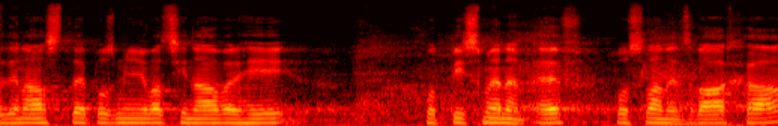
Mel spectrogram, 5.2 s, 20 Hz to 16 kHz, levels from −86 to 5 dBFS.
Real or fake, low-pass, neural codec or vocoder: fake; 14.4 kHz; vocoder, 48 kHz, 128 mel bands, Vocos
